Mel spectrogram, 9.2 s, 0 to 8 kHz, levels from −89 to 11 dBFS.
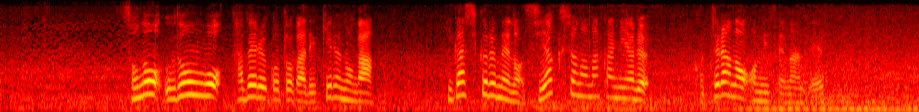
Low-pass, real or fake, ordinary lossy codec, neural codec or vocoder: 7.2 kHz; real; Opus, 16 kbps; none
